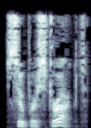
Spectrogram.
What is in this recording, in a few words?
"superstruct", en uk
